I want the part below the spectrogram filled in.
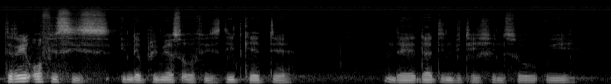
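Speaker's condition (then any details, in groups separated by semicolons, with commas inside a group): No condition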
